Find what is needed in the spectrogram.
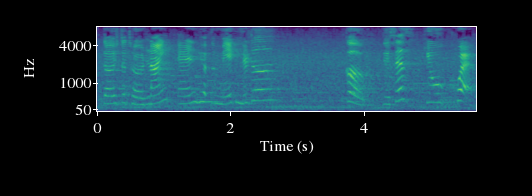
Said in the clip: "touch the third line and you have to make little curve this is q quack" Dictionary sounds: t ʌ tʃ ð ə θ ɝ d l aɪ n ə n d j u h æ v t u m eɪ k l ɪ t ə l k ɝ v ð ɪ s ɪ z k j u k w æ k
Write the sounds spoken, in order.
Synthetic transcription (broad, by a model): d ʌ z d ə t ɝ d n aɪ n ə n d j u h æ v t u m eɪ k l ɪ t ə l k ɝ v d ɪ s ɪ z k j u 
